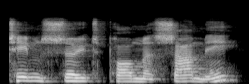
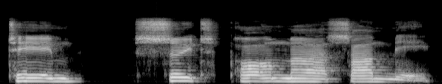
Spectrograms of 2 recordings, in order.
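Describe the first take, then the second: First: Said in the usual way. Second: SOUTPHOMMASANE drawn out syllable by syllable; very slow reading. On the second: Shown as a demonstration. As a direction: spell out Soutphommasane slowly by sound, stretching each part. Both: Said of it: "have to read this name slowly".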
